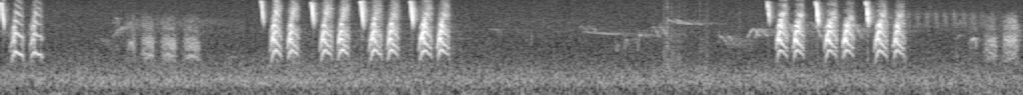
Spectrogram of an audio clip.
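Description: Two birds call in two bursts of rapid, high, sharp chirps, with softer scattered calls between them, over a quiet background.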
